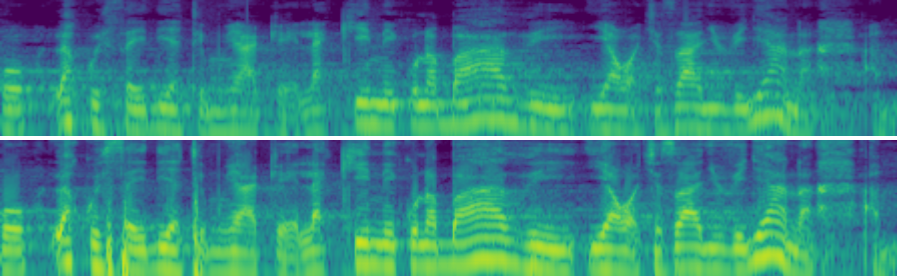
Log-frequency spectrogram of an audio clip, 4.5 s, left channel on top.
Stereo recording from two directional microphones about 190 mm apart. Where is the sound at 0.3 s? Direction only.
55° right (ahead or behind).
